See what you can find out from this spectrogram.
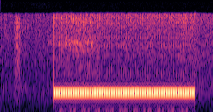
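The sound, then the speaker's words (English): A telephone dial tone sounds while a call is placed to a guest in California. After a brief near-silence, a single steady, unbroken tone sounds for about a second and a half, then cuts off cleanly, with no talk. “We attempted to call and had a little bit of issue with the phone earlier, so let's see if we can get him online with us.”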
